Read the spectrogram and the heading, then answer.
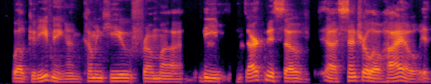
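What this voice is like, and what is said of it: Radio DJ voice. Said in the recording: “This is my FM DJ voice.”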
